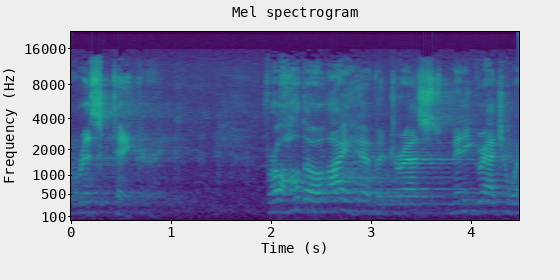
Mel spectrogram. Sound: laughter

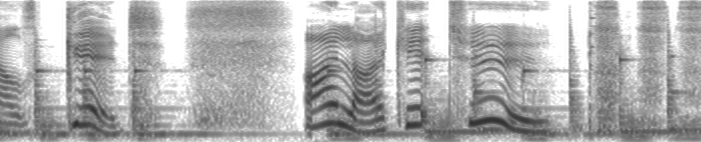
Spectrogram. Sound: sniffing; sniffs

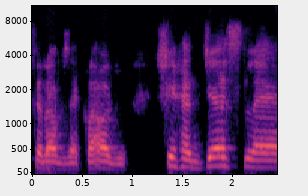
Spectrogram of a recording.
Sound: foreign language

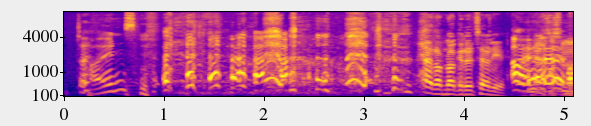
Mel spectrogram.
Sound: laughs

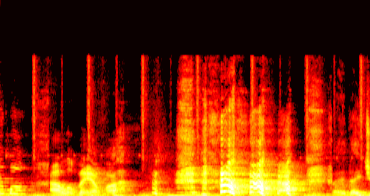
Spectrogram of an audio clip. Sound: laughs

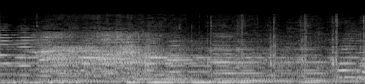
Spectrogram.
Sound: horse neighs

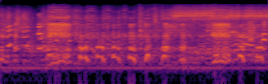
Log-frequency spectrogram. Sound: both laughing

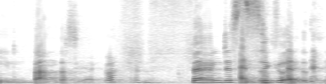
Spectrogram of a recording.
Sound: speaking italian

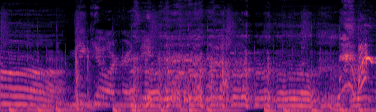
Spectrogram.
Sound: whimpering

